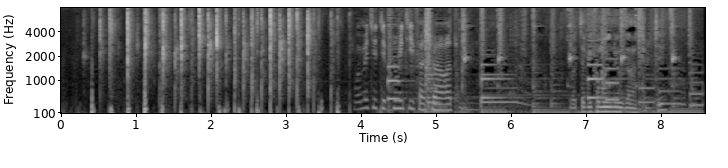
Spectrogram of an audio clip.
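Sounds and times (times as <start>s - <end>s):
round of applause: 0.5s - 3.7s
speech: 4.0s - 5.8s, 6.8s - 8.5s.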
